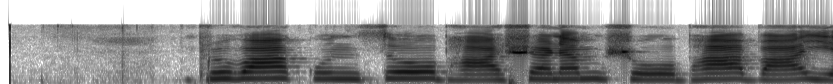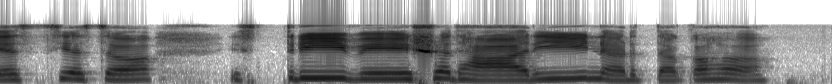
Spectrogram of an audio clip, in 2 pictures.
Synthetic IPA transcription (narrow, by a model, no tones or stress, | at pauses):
bʱɾuʋaːkunsoːbʱaːʂɐɳɐmʃoːbʱaːʋaːjɐsjɐsɐ | st̪ɾiːʋeːʂɐd̪ʱaːɾiːnɐɾt̪ɐkɐɦɐ̆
